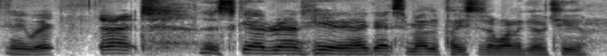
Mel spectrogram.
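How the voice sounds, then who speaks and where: A man vlogging casually outdoors, showing finds in short, laid-back muttered fragments with a gravelly, husky voice. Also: on the high side, normal speed, poor audio. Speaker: rockhounding vlogger. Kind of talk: casual outdoor show-and-tell. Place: outdoors on open hilly ground.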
